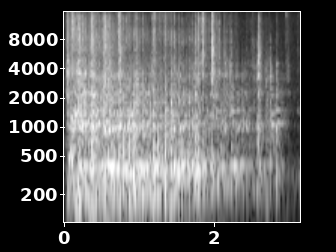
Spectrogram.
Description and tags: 56 recordings of various manipulations of an (empty) can of coke on a wooden floor. Recorded with a 5th-gen iPod touch. Edited with Audacity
